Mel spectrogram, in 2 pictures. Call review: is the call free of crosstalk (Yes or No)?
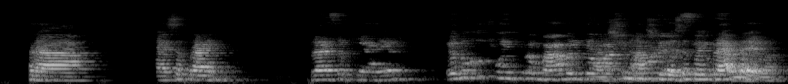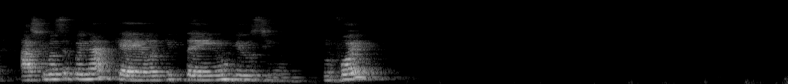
No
